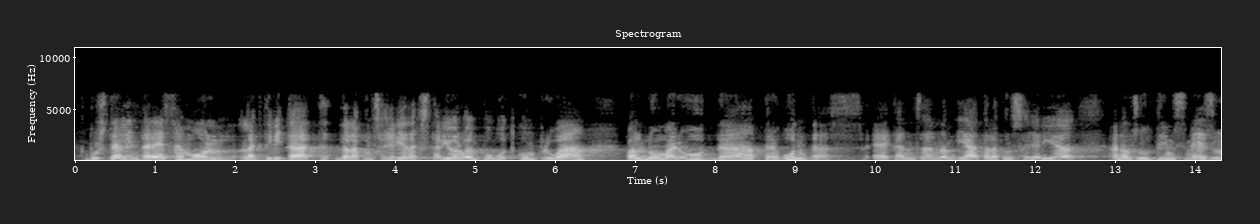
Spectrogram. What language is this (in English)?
Catalan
